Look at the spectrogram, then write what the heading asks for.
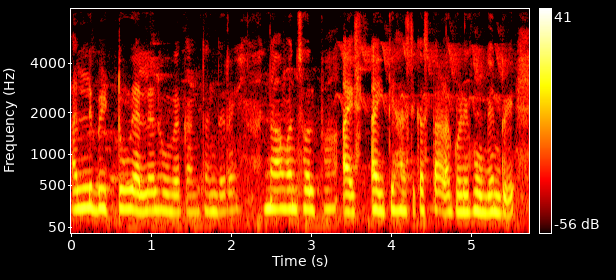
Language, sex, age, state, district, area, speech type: Kannada, female, 18-30, Karnataka, Gulbarga, urban, spontaneous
